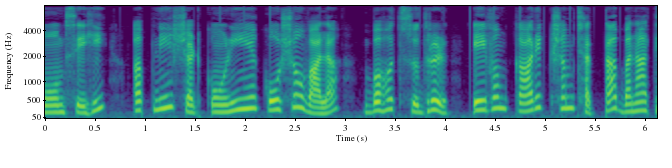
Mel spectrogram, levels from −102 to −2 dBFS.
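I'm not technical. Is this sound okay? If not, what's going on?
No. Faint ticks run through the whole speech, four per second. The resampler restarted on every block, leaving a small glitch at each quarter-second seam.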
